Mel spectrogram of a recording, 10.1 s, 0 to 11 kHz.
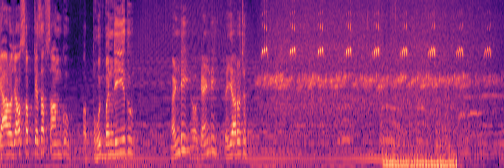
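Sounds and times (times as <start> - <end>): low music drone: 0.0 - 10.0
crickets chirping: 4.2 - 10.0.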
